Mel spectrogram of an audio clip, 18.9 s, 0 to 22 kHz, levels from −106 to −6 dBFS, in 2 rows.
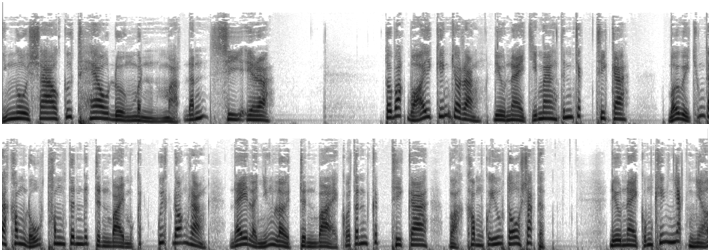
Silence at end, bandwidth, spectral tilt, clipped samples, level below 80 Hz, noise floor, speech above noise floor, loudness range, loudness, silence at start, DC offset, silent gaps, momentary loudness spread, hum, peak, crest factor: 0 s; 12.5 kHz; -7.5 dB/octave; under 0.1%; -40 dBFS; -73 dBFS; 56 dB; 2 LU; -17 LUFS; 0 s; under 0.1%; none; 6 LU; none; -2 dBFS; 16 dB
